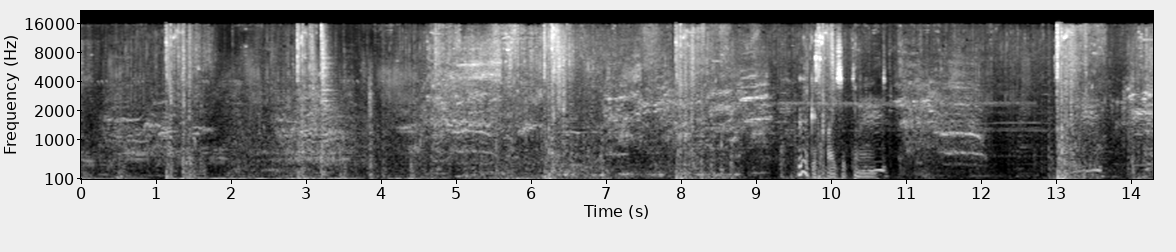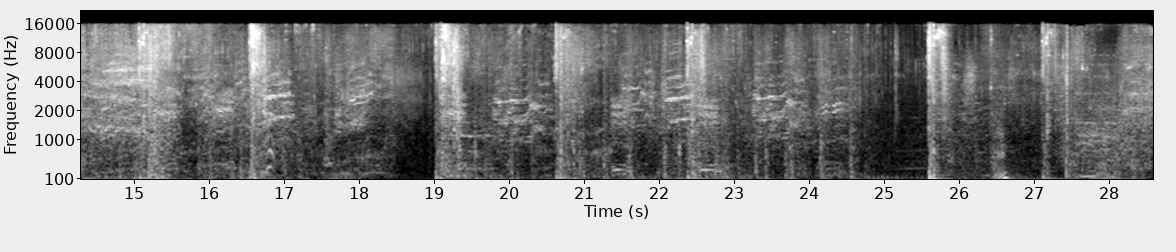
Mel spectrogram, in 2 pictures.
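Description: Arrows whoosh and thud into a machine creature.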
